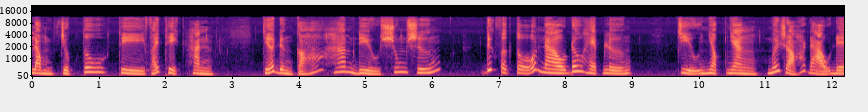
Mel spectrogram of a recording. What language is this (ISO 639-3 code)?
vie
